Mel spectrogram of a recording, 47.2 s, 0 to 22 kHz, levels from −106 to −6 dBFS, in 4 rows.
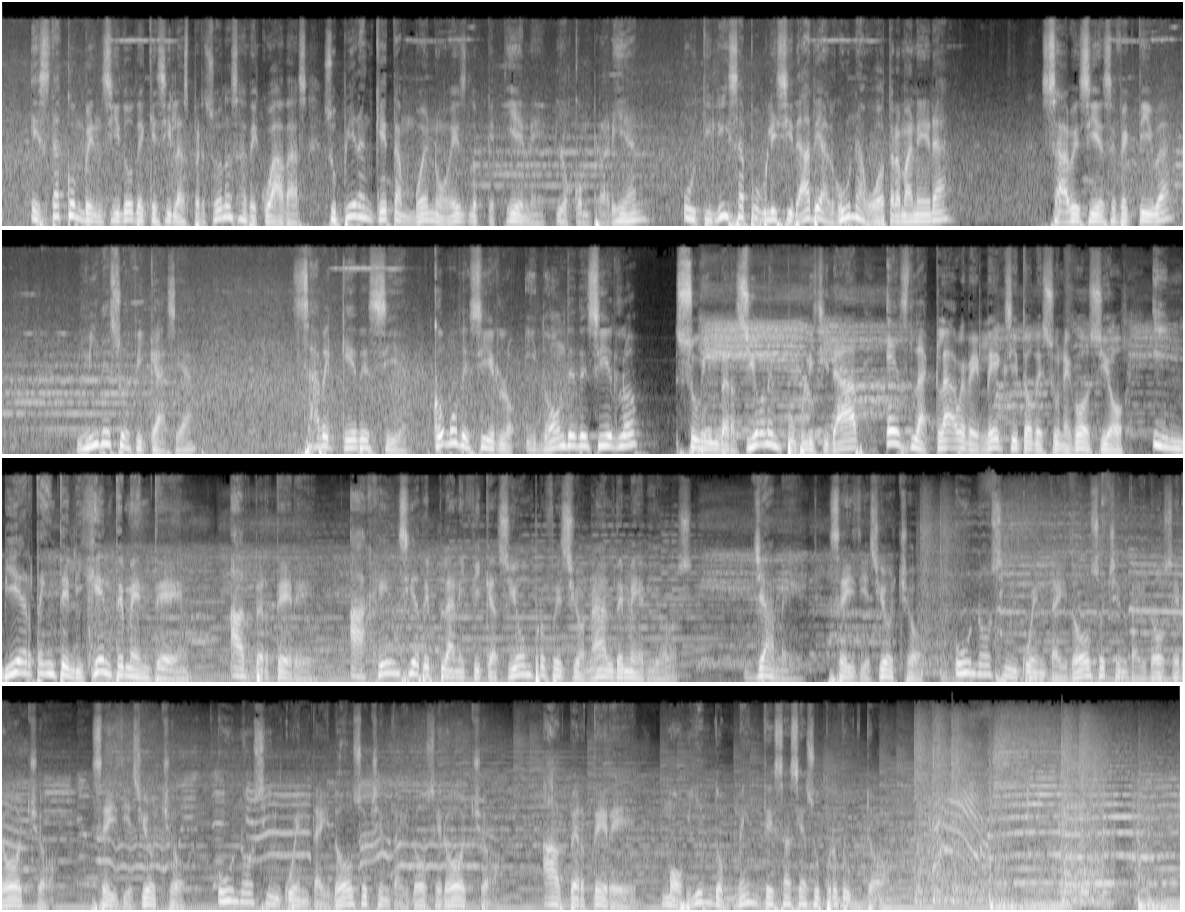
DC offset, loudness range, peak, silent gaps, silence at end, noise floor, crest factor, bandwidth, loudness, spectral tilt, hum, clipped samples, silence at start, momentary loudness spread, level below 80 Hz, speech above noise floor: under 0.1%; 5 LU; 0 dBFS; none; 0 s; -44 dBFS; 18 dB; 16 kHz; -19 LUFS; -5 dB/octave; none; under 0.1%; 0 s; 10 LU; -30 dBFS; 26 dB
